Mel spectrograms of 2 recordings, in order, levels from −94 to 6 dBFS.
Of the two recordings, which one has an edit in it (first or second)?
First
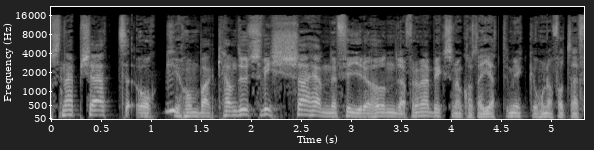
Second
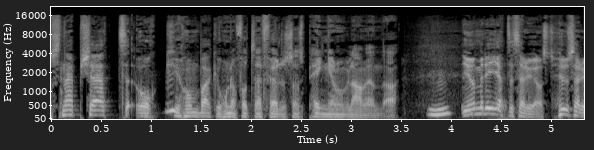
second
